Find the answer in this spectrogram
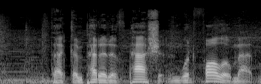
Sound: voiceover

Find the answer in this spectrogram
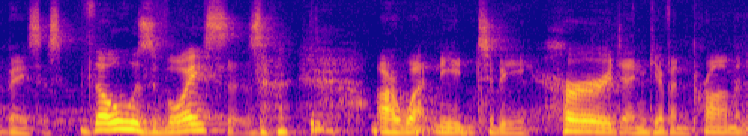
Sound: laugh

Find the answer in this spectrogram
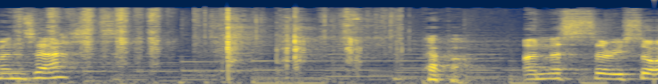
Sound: grinder crunching

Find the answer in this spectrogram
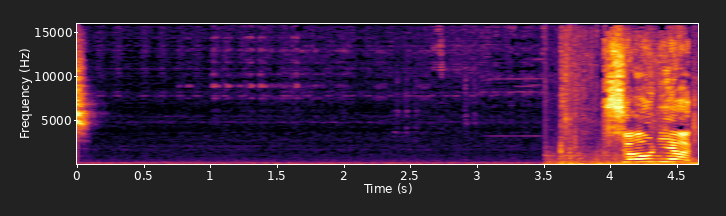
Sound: awkward silence

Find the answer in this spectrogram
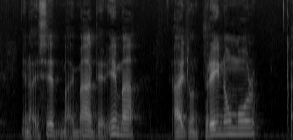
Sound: non-english

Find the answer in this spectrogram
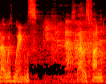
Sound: laughter from the audience

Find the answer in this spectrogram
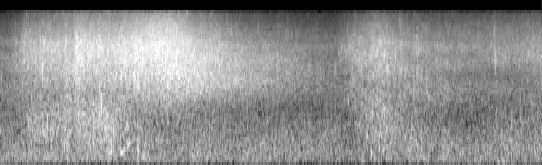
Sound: the sound of the Ocean’s waves splashing against the beach

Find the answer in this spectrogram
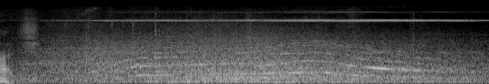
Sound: robots whirring

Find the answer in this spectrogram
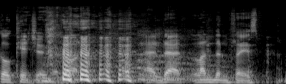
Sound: laughing

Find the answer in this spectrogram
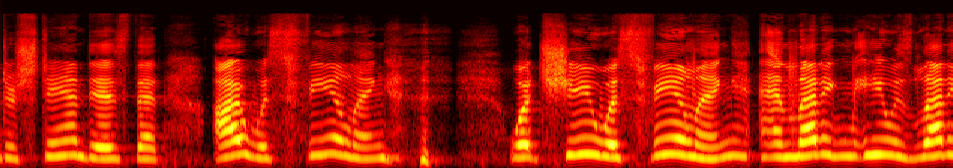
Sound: chuckling

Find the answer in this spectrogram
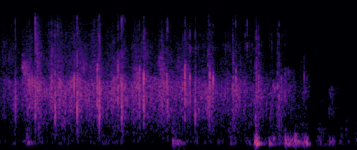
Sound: applause

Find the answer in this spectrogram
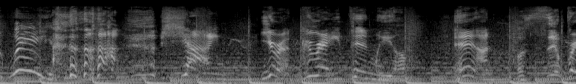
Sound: laughs

